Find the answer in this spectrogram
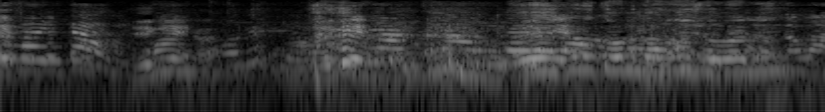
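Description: Several people chattering and talking over one another.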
